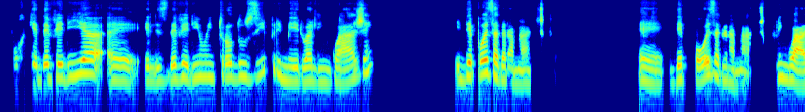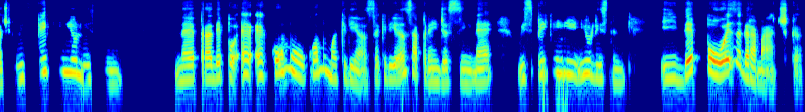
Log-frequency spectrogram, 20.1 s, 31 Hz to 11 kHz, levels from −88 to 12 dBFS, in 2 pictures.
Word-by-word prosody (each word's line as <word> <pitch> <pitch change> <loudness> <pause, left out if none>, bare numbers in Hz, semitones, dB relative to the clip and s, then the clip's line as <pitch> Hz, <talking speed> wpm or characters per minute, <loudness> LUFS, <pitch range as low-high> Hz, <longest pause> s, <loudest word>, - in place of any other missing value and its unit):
Porque 180 +1 -7
deveria, 200 - +2
eh, 165 -2 -2
eles 165 +2 -7
deveriam 190 +2 -3
introduzir 200 +3 -5
primeiro 165 -6 -4
a 165 - +2
linguagem 155 - +1 1.1
e - - -10
depois 230 +3 +6
a 205 - +6
gramática. 155 -4 -4 1.1
Eh, 150 -5 -4
depois 175 +4 0
a 200 - +2
gramática, 145 -5 -4
linguagem, 175 -8 +4
o 190 - -6
speaking 255 +1 -2
e 245 - +1
o - - +2
listening, 235 +7 -9 0.7
né, 170 +1 0
para 180 0 +4
depois 195 +2 -1
é 230 - +3
é - - -5
como 235 -6 0
como 235 +8 -4
uma 185 -8 -3
criança, 150 -8 -7
a - - -10
criança 190 +8 -2
aprende 150 -1 -4
assim, 145 -1 -6
né, 155 +1 -2 0.3
o 175 - -7
speaking 230 +2 -5
e 235 - 0
o - - -1
listening 180 -7 -9 0.5
e 185 +1 -6
depois 465 - +8
a - - +1
gramática. - - +1
185 Hz, 135 wpm, -25 LUFS, 165-230 Hz, 1.1 s, depois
